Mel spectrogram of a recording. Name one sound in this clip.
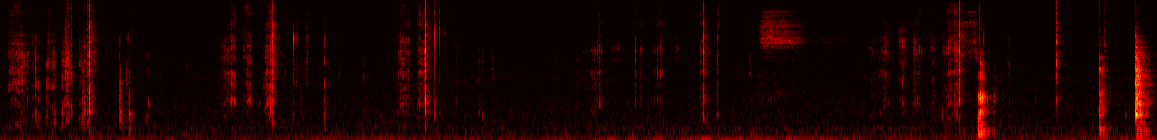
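Scissors snip through paper in short, crisp cuts.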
